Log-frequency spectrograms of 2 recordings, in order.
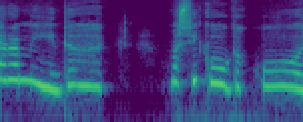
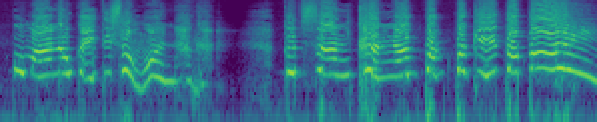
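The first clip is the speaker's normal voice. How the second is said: much louder enraged yelling; furious shout; 6 semitones higher, 11 dB louder than usual. Acted. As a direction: throw him out at full voice. Wife drives husband out. (ti asawa a mangpapanaw iti lakayna, agikkis a napungtot)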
